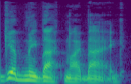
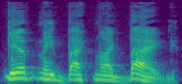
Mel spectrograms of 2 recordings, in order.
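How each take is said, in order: First: Said in the usual way. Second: Louder, slower demand, leaning on give; a man losing patience, louder and slower; insistent repeat. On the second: A narrator's reading. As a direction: hammer the repeat home, higher and louder. Erik repeats his demand, harder.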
